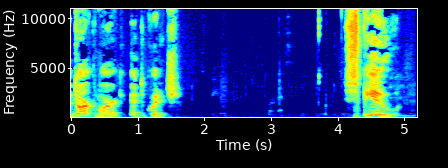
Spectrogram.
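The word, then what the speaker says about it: S.P.E.W.: Spew, which is exactly how it's pronounced.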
